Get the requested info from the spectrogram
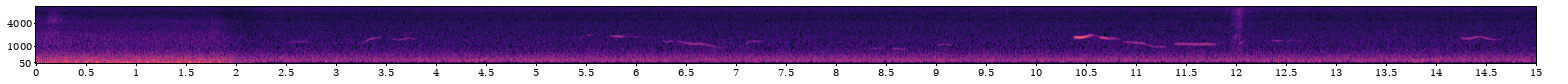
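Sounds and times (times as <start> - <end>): birds whistling calls: 2.5 - 3.8, 5.4 - 7.4, 8.2 - 9.3, 10.4 - 12.7, 14.2 - 14.8.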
